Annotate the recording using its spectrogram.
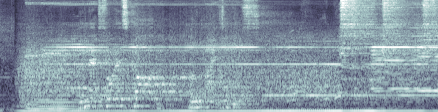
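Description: A live metal band on stage, holding sustained chords over a steady, heavy low drone rather than playing a beat. A bright hiss joins the top of the sound about five seconds in.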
